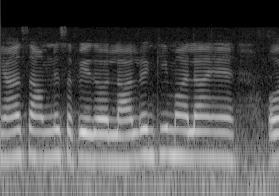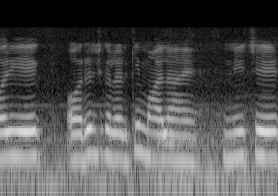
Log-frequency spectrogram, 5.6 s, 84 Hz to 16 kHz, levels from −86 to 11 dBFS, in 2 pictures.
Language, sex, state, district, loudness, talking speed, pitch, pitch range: Hindi, female, Uttar Pradesh, Budaun, -16 LUFS, 205 wpm, 235 Hz, 220-240 Hz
